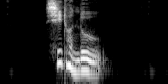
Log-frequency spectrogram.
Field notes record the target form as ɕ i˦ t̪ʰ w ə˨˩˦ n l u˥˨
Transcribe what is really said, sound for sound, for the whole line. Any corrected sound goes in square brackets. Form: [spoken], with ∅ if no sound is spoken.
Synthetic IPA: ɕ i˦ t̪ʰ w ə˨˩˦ n l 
